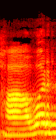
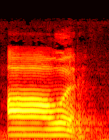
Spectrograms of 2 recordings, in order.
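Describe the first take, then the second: First: The word begins with an audible h sound. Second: The word begins directly with a vowel sound. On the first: The speaker calls it wrong. "इसको हम हावर नहीं पढ़ सकते" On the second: The speaker calls it right. "इसको हम पढ़ेंगे क्या, आवर"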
